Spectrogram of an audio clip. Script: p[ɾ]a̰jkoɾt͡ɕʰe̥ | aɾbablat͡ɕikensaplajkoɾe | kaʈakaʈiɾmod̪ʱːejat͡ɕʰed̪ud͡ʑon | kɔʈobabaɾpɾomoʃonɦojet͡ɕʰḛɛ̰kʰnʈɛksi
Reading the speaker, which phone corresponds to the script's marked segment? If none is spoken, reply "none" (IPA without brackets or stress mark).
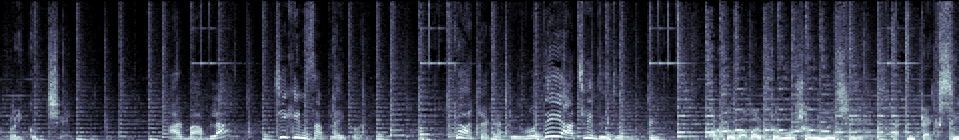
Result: l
